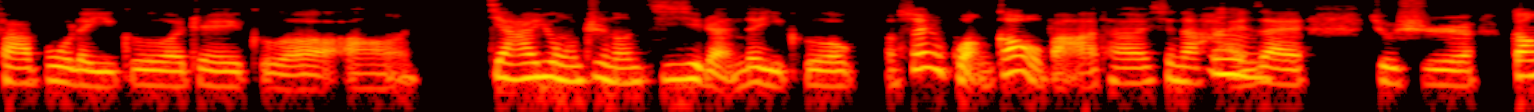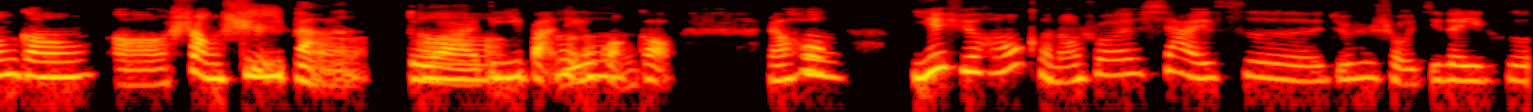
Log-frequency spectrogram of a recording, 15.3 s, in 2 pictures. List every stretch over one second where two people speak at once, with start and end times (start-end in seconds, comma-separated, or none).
8.9-10.8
